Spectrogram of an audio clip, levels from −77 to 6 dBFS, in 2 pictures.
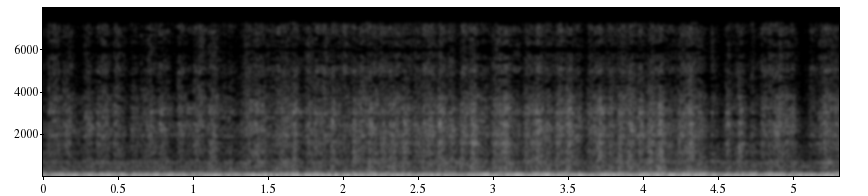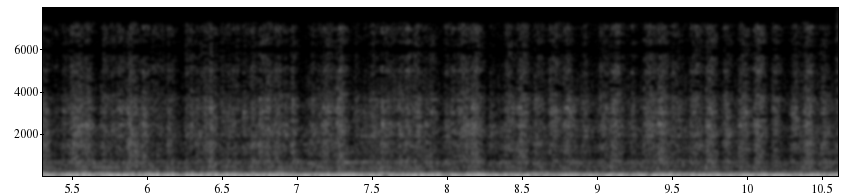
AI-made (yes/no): no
